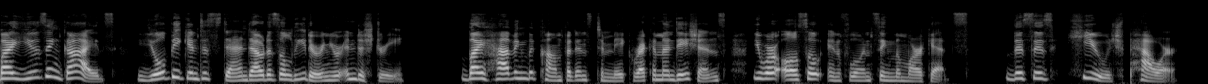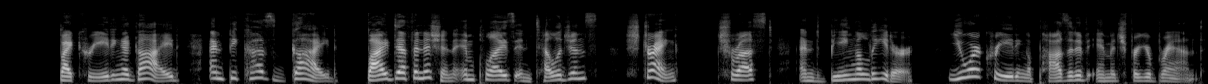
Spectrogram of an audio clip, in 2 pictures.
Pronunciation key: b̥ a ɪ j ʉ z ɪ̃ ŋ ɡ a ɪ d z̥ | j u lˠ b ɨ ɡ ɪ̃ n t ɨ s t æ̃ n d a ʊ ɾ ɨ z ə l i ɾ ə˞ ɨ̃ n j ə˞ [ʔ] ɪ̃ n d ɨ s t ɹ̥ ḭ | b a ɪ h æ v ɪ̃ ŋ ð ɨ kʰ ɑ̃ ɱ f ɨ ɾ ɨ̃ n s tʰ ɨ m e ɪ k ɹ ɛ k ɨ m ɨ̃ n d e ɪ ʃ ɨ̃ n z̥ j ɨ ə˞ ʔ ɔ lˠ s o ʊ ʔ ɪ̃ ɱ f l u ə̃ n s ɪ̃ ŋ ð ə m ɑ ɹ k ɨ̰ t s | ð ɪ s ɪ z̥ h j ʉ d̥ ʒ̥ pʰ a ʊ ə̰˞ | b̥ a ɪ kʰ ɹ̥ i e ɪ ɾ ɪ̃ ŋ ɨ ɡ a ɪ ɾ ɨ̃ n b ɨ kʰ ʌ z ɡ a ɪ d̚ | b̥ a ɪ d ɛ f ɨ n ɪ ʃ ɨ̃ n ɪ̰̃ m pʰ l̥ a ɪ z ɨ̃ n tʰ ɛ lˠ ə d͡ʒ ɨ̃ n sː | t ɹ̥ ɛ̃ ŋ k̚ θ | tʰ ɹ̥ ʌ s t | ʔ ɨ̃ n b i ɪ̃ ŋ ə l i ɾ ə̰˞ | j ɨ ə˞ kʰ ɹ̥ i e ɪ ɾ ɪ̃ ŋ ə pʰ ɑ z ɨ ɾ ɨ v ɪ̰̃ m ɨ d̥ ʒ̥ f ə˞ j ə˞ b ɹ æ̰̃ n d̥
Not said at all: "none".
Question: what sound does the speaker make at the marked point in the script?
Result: ʔ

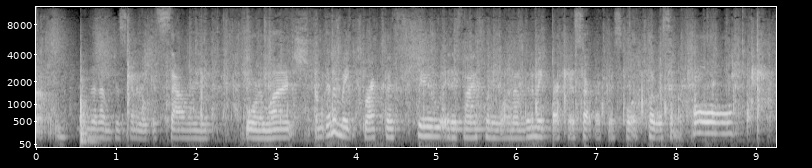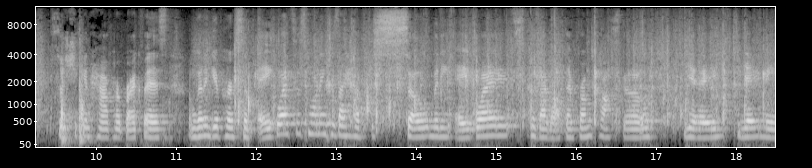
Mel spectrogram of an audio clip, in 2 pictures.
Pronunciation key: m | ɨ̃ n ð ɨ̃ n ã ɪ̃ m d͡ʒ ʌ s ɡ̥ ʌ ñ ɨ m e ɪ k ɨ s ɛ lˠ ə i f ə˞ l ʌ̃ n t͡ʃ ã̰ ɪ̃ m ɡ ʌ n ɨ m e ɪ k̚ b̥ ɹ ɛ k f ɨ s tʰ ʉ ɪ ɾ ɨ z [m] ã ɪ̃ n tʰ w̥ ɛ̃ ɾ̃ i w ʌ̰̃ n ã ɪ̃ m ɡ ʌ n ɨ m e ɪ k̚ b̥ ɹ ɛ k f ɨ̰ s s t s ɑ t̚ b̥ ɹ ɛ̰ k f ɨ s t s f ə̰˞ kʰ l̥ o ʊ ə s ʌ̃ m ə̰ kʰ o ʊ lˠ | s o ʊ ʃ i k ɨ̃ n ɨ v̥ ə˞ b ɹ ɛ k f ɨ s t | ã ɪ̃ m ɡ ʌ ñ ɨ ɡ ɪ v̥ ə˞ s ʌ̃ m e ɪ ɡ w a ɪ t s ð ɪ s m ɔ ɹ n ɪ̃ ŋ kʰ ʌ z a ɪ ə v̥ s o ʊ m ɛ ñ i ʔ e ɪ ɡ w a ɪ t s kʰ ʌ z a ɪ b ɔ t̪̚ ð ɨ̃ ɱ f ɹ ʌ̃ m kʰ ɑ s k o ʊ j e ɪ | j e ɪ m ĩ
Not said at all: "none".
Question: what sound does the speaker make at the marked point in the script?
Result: n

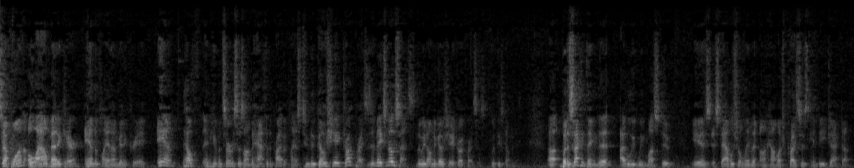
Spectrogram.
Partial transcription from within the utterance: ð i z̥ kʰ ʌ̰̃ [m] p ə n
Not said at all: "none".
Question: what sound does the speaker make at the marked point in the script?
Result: m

